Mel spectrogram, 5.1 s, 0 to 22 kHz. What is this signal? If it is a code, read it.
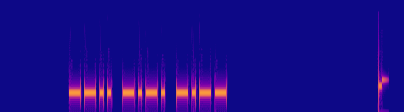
Morse code, heard as a keyed tone, about 25 wpm, 700 Hz. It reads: ZCY
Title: USA Call Sign Postfixes - 3 Letters 25wpm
